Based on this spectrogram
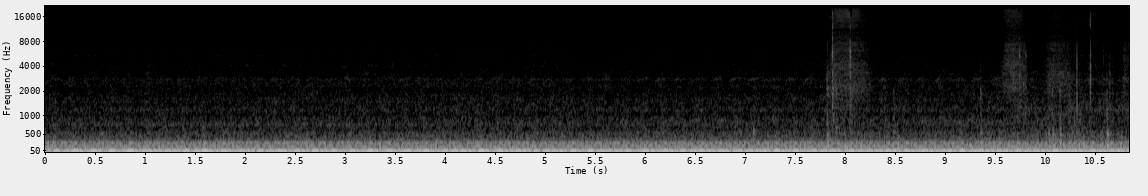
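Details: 2005 Cadillac Escalade, 6.0L LQ9 V8 parked five years, P0300 random misfire, idling after swapping injectors 2 and 6: steady low rumble with a lumpy beat, two to three stumbles a second; still misfiring on cylinders 2 and 4.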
